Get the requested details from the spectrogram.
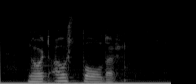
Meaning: Noordoostpolder (a polder and municipality of Flevoland, Netherlands)
- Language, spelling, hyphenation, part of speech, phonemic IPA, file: Dutch, Noordoostpolder, Noord‧oost‧pol‧der, proper noun, /noːrtˈoːstˌpɔl.dər/, Nl-Noordoostpolder.ogg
